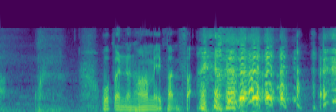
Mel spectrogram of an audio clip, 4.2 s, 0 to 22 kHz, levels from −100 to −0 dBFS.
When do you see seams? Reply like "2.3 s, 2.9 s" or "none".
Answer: none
